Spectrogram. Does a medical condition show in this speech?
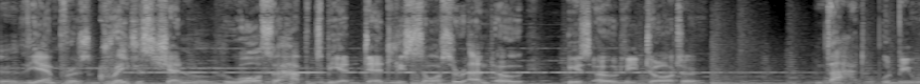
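No.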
